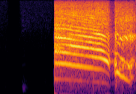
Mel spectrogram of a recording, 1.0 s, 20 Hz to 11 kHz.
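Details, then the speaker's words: Control infant cry stimulus, a 5-second sample played very loudly, the same cry used for every mother listening in a brain scanner in a maternal stress study: a loud, high-pitched cry with falling pitch, then a brief second wail. "So I'm going to play just a 5-second sample of the control baby cry so that you kind of know how this cry sound will sound like, and then imagine yourself being in the scanner and then listening to this."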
